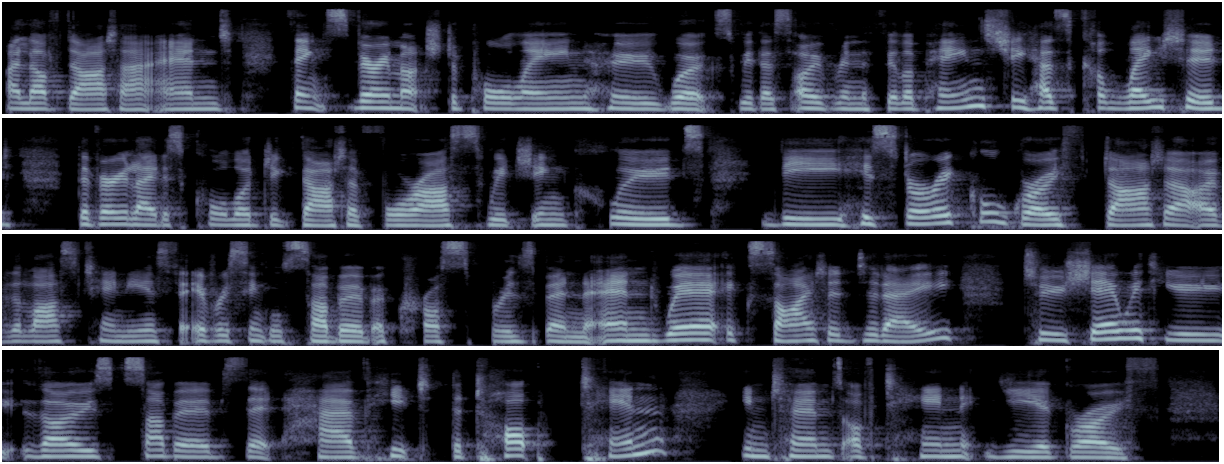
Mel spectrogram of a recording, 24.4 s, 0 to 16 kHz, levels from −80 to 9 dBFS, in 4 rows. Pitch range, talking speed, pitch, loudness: 175-205 Hz, 160 wpm, 185 Hz, -21 LUFS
